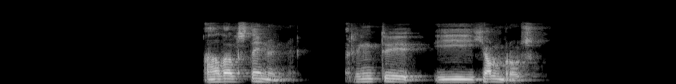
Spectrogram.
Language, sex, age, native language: Icelandic, male, 30-39, Icelandic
